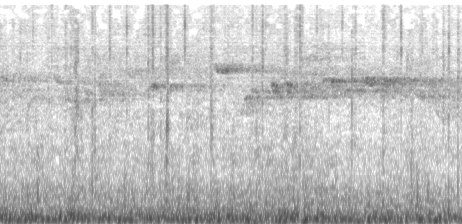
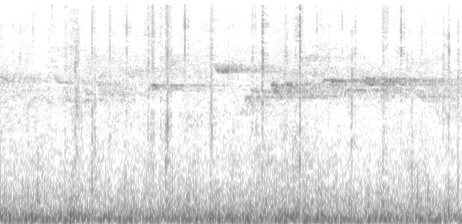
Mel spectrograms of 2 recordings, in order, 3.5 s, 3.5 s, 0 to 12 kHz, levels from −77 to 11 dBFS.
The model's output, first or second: first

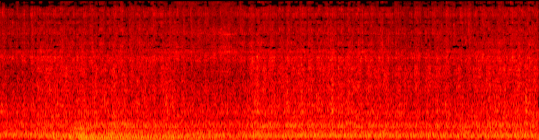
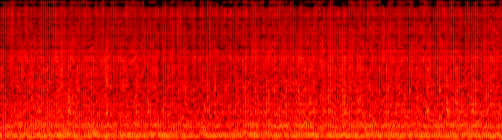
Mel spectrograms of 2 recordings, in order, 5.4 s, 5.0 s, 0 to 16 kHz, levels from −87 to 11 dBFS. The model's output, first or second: second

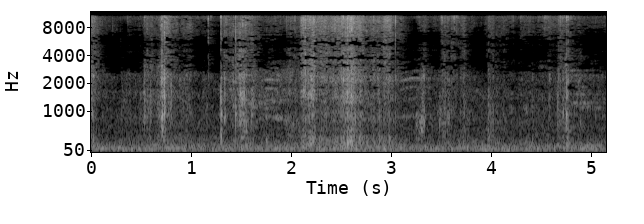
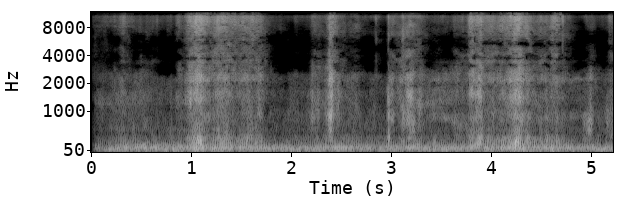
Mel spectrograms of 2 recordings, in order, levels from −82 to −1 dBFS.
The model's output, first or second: second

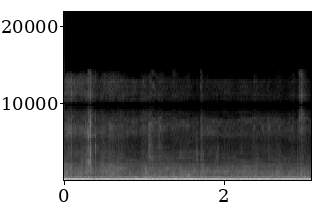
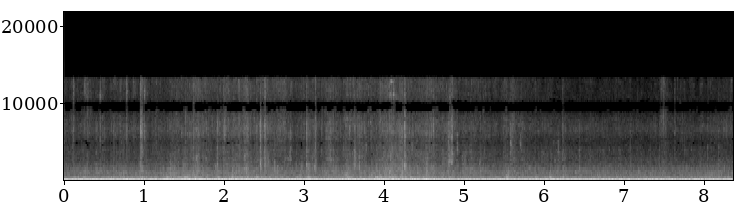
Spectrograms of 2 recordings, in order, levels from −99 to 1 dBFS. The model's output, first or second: first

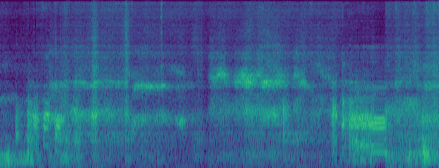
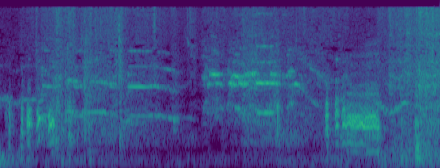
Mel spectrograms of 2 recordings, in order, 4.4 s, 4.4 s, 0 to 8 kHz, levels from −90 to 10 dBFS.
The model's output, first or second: first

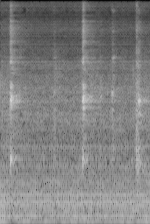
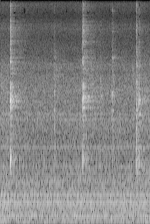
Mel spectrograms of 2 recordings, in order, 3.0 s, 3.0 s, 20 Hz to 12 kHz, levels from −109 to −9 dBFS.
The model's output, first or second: first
